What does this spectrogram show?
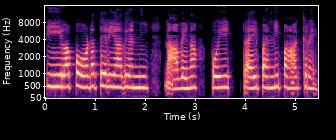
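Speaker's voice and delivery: slow, hesitant admission; reluctant, hesitant. Acted. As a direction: drag it out slowly, giving in reluctantly. Reluctant reply to bossy sister-in-law. (தயங்கி மெதுவாக)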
